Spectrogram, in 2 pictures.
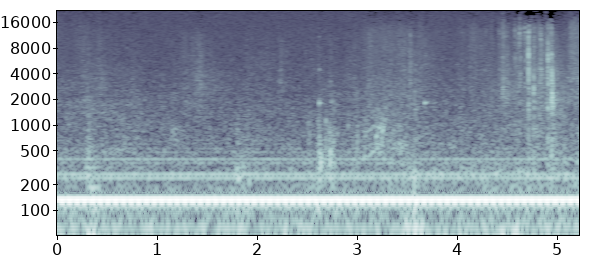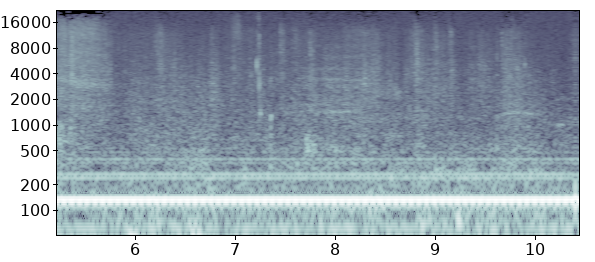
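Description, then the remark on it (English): Soft, scattered rustling of Bible pages as several people turn to a reference in Luke 11, coming in brief bursts from several spots over a steady low electrical hum. Nobody speaks. “I enjoy listening to the rustling of the leaves. It affirms that somebody is looking for the reference.”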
